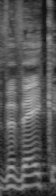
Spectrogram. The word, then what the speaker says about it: Vivek: It's Vivek. It rhymes with cake.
